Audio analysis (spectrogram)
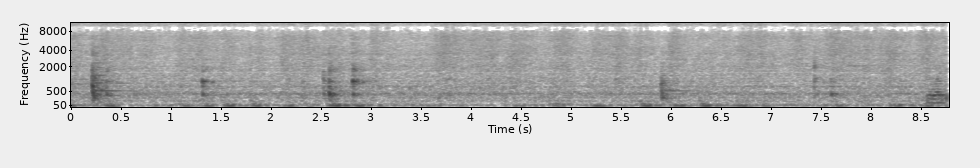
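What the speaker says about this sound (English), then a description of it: "we're just gonna really just sort of saute that up." Peppers sauteing in olive oil in a pan, a soft continuous sizzle broken by occasional clacks and scrapes of a utensil stirring, close and fairly quiet with no talking.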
